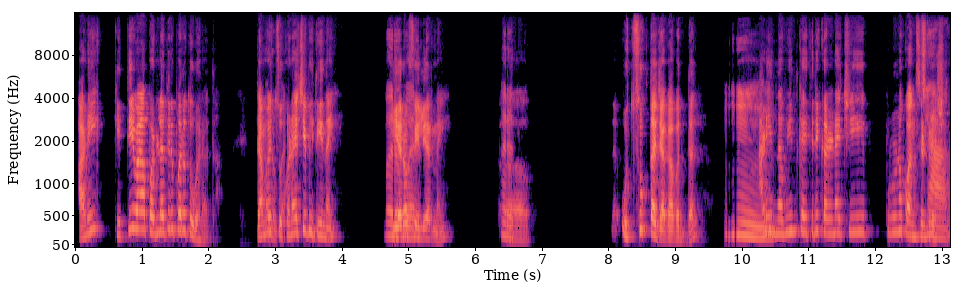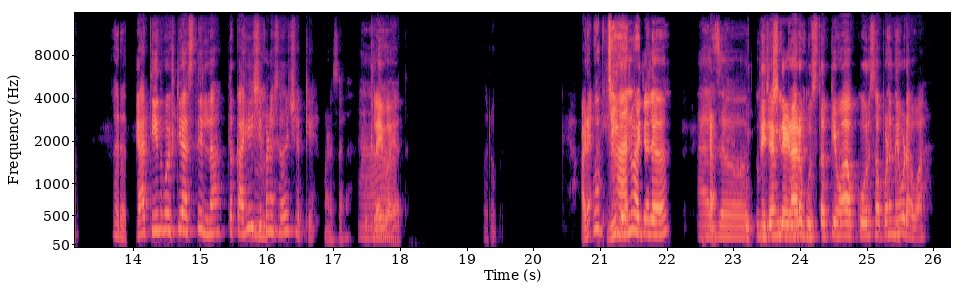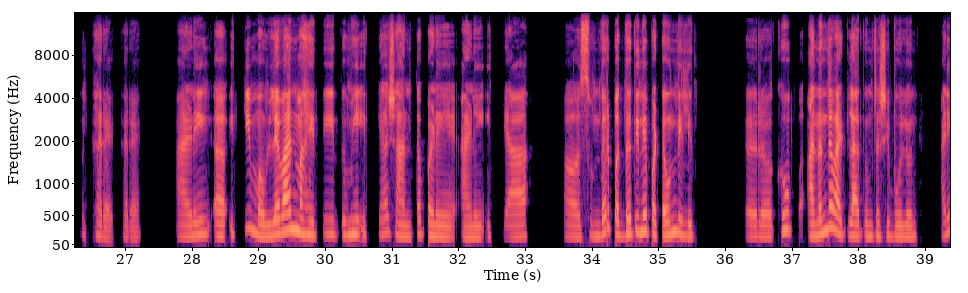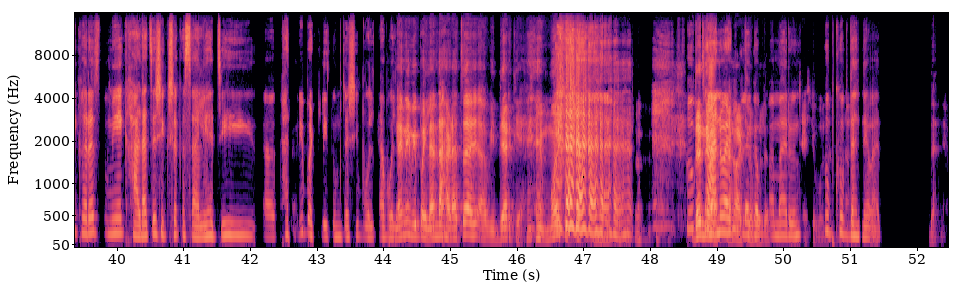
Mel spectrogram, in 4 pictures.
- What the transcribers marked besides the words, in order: tapping; in English: "फिअर"; other background noise; laugh; laughing while speaking: "मग शिक्षक चांगला येऊ शकू"
- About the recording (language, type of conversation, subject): Marathi, podcast, कोर्स, पुस्तक किंवा व्हिडिओ कशा प्रकारे निवडता?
